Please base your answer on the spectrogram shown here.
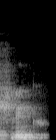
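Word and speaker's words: श्रीं: मां का जो बीज मंत्र है वो है श्रंग और आपने इसका उच्चारण करना है श्रंग नमः श्रंग नमः श्रंग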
